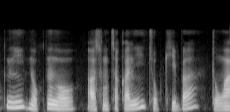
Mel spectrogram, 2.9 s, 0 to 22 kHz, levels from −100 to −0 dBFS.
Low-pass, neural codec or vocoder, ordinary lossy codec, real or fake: 7.2 kHz; codec, 24 kHz, 1.2 kbps, DualCodec; AAC, 48 kbps; fake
